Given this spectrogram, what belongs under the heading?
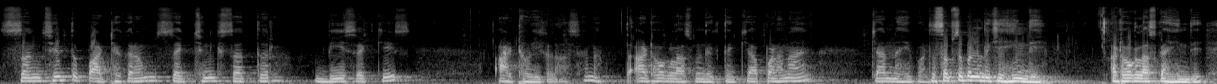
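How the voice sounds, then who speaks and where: A man's voice: mid-range voice, moderate pace, mellow. A man from Jharkhand with a Jharkhand Hindi accent, teaching casually and often checking in with his listeners. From India. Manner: conversational, tag phrases like "okay" and "isn't it". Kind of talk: casual explanatory lesson.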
